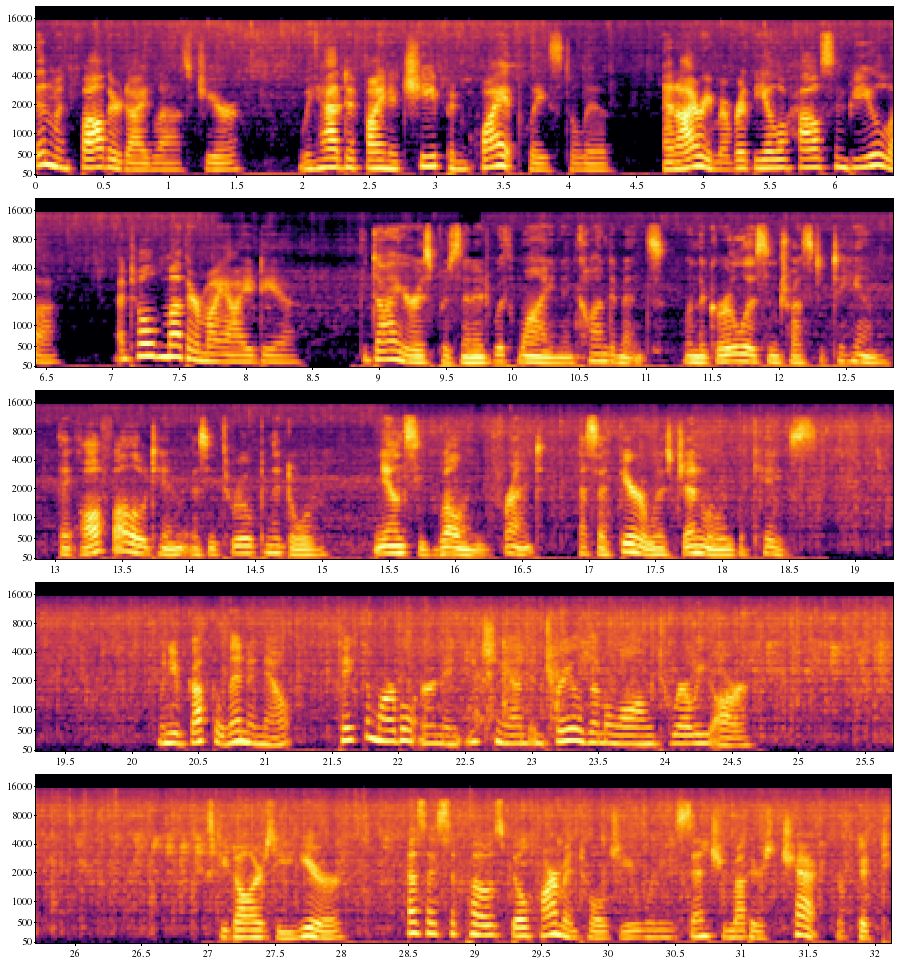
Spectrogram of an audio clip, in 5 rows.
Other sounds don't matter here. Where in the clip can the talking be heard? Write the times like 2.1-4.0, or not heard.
0.0-18.7, 20.2-24.6, 27.0-32.0.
